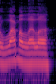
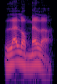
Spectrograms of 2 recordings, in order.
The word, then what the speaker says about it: Lelamela: Ours was so laid back, but hey, we got a goal for Lamalela. Oh, I've been saying it wrong. Lelamela.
